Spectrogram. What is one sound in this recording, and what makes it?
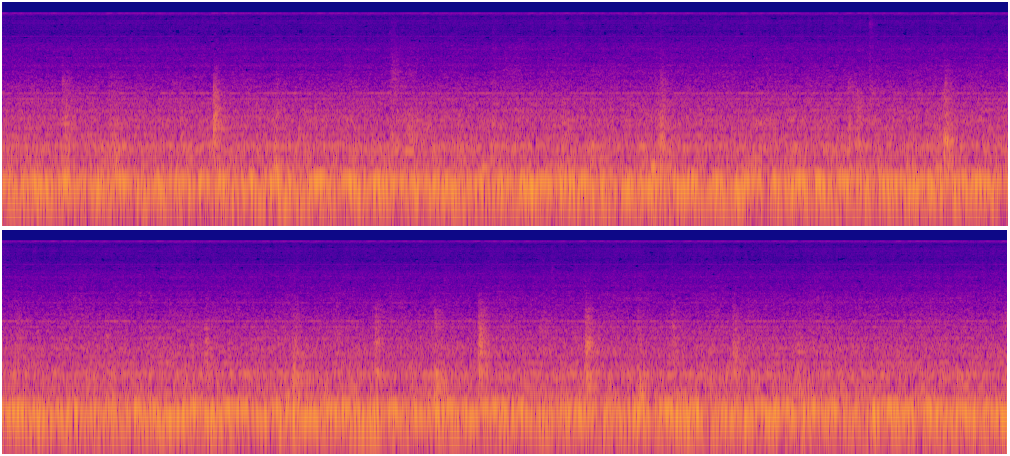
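Clothes tumble and thump softly inside a dryer drum.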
